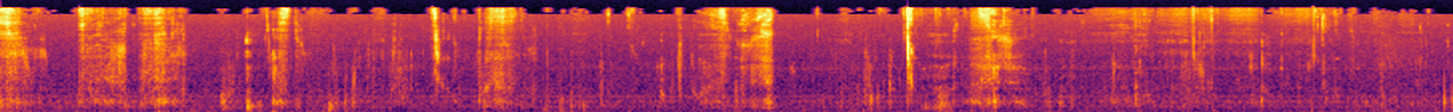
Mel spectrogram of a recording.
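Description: Close-miked biting and chewing of a pizza slice topped with fresh arugula: a bite at the start, then the crust and leaves crunch in irregular bursts, with one sharp snap a little past halfway.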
